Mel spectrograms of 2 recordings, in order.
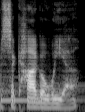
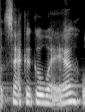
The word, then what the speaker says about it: Sacagawea: The wife the captains chose to go with them was named Sacagawea. – Now, what we know about Sacagawea, or Sacagawea, depending on which spelling and pronunciation you prefer,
